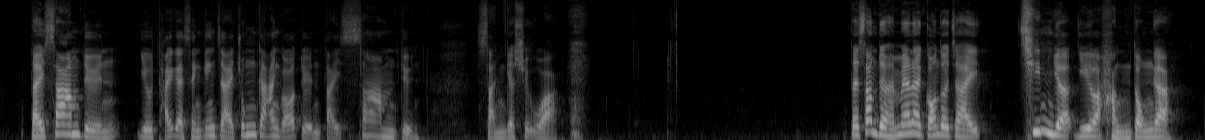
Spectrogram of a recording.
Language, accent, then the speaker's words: Chinese; Hong Kong; 香港呢、即是我们，我是香港来的，有时很多例子都是香港经常都见到的。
